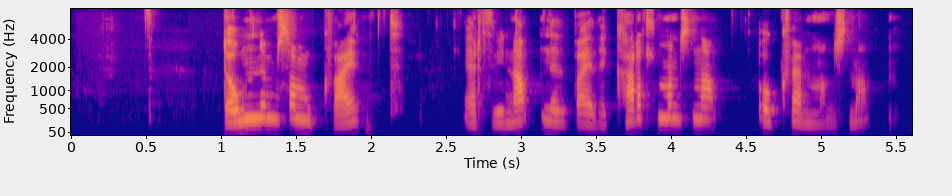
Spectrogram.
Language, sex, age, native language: Icelandic, female, 20-29, Icelandic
